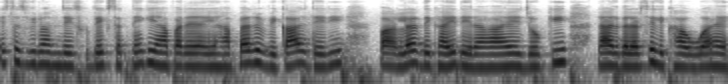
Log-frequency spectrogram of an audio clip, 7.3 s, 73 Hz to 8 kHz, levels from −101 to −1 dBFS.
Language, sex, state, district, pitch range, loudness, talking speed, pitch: Hindi, female, Uttar Pradesh, Varanasi, 195-225 Hz, -17 LUFS, 220 wpm, 205 Hz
